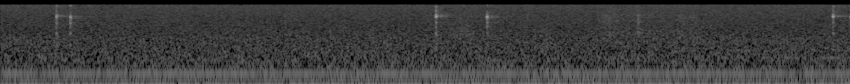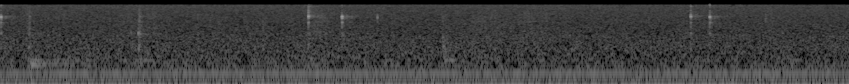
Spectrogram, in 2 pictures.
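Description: Computer mouse button clicked five times, roughly every two seconds, each click a quick double tick of press and release, over a faint steady hum.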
